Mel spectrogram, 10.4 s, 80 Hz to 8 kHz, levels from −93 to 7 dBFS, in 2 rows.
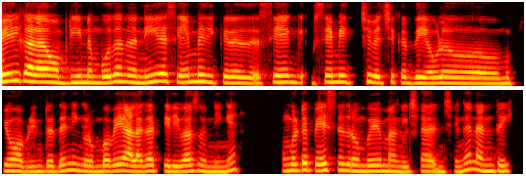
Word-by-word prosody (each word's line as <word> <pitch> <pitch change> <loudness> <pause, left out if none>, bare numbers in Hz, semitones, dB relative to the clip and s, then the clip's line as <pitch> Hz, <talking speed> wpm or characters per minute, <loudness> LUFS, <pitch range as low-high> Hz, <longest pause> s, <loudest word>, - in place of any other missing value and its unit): வெயில் 275 +3 +5
காலம் 235 -2 +8
அப்படின்னும்போது 215 +1 +1
அந்த 230 -1 +1
நீரை 255 +3 +3
சேமிக்கிறது, 225 -4 +1 0.2
சே 230 -1 +2 0.4
சேமிச்சு 230 +1 -1
வச்சுக்கிறது 210 -2 -4
எவ்வளோ 200 +1 +1 0.6
முக்கியம் 195 +2 -4
அப்படின்றத 185 +3 -4
நீங்க 210 -3 -3
ரொம்பவே 190 +3 -1
அழகா 190 +2 +1
தெளிவா 190 +2 0
சொன்னிங்க. 175 +3 -4 0.5
உங்கள்ட்ட 220 +2 0
பேசினது 225 -1 0
ரொம்பவே 195 0 -1
மகிழ்ச்சியா 180 +1 -5
இருந்துச்சுங்க. 180 +6 -5
நன்றி. 205 -1 -2
210 Hz, 130 wpm, -25 LUFS, 190-230 Hz, 0.6 s, காலம்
